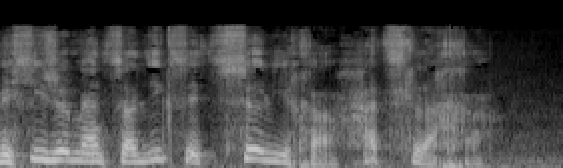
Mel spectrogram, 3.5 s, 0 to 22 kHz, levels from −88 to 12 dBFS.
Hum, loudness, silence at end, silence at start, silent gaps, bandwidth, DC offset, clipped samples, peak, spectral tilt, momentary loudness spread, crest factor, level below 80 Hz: none; -20 LUFS; 0 s; 0 s; none; 11.5 kHz; under 0.1%; under 0.1%; -6 dBFS; -5 dB/octave; 9 LU; 14 dB; -38 dBFS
